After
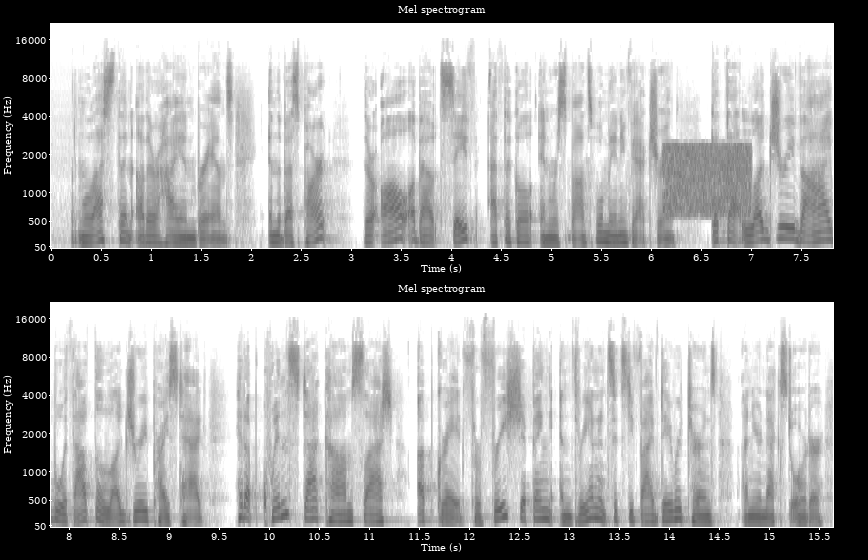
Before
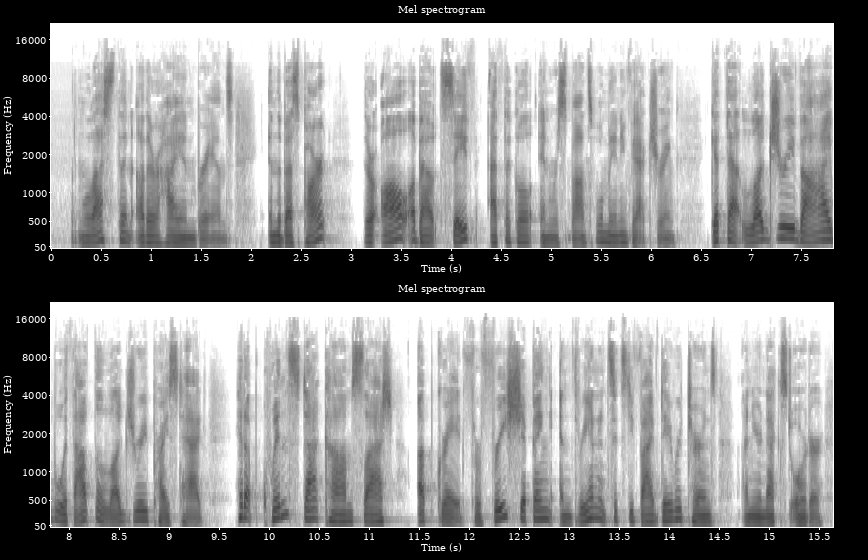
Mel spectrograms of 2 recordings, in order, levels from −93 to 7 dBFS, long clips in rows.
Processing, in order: limiter -23.5 dBFS, peak gain reduction 11 dB; painted sound noise, 6.11–7.01, 600–2400 Hz -33 dBFS; gain -5.5 dB

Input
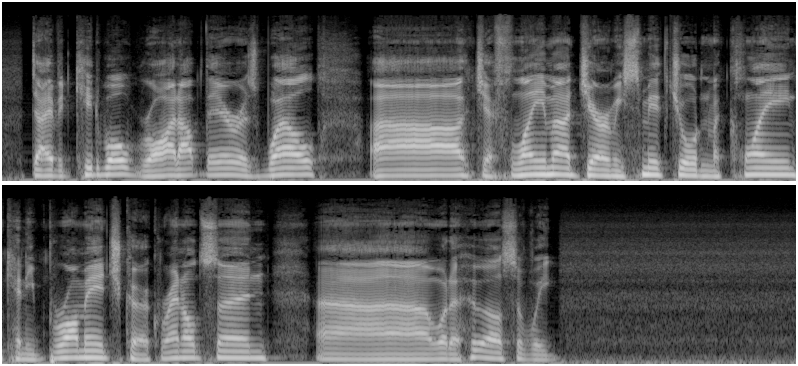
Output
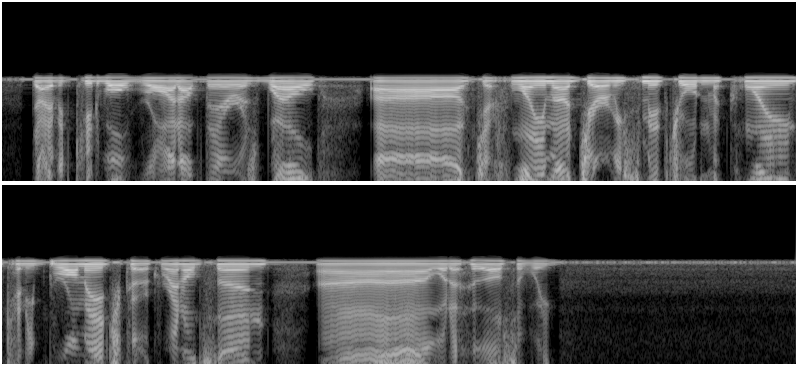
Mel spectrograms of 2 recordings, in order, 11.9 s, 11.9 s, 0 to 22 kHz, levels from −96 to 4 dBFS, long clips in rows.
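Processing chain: low-pass opened by the level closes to 890 Hz, open at -12.5 dBFS; inverted band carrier 3700 Hz

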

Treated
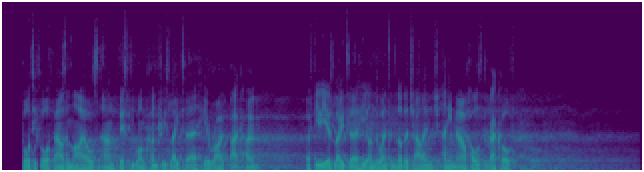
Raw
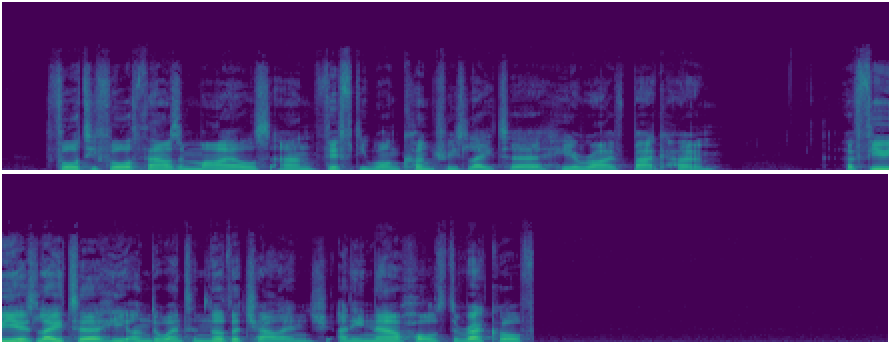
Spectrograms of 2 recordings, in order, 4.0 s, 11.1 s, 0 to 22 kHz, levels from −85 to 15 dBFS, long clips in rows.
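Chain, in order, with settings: expander -38 dBFS; fifteen-band EQ 250 Hz +4 dB, 630 Hz -6 dB, 1600 Hz +3 dB, 4000 Hz -12 dB, 10000 Hz -3 dB; reverse; compressor, threshold -27 dBFS, peak gain reduction 11.5 dB; reverse; air absorption 180 m; diffused feedback echo 0.527 s, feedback 60%, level -13.5 dB; wide varispeed 2.77×; doubler 41 ms -13.5 dB; record warp 78 rpm, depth 100 cents; gain -2 dB

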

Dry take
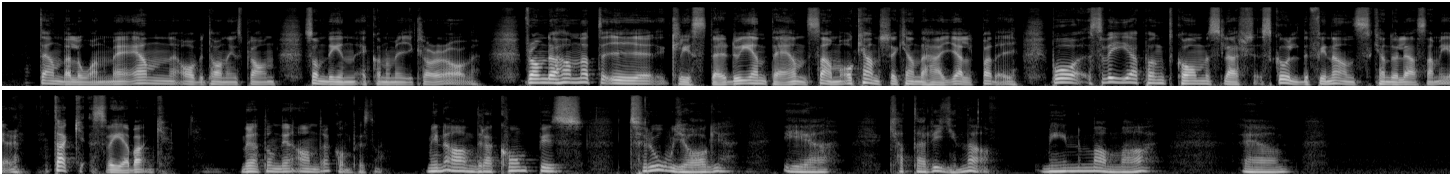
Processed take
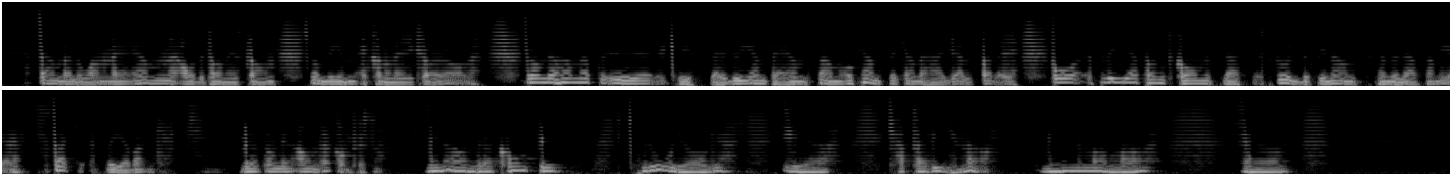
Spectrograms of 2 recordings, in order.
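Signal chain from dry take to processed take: frequency quantiser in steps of 3 st; 8.92–10.85 tone controls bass -5 dB, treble +3 dB; treble ducked by the level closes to 300 Hz, closed at -18.5 dBFS; gain -6 dB

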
